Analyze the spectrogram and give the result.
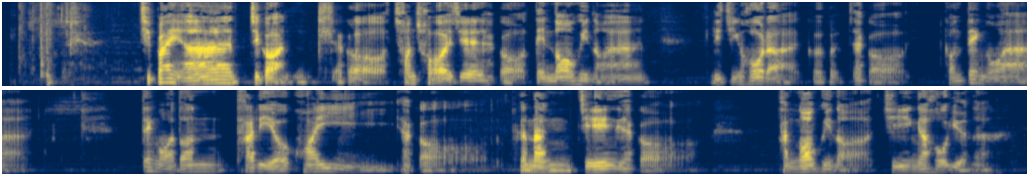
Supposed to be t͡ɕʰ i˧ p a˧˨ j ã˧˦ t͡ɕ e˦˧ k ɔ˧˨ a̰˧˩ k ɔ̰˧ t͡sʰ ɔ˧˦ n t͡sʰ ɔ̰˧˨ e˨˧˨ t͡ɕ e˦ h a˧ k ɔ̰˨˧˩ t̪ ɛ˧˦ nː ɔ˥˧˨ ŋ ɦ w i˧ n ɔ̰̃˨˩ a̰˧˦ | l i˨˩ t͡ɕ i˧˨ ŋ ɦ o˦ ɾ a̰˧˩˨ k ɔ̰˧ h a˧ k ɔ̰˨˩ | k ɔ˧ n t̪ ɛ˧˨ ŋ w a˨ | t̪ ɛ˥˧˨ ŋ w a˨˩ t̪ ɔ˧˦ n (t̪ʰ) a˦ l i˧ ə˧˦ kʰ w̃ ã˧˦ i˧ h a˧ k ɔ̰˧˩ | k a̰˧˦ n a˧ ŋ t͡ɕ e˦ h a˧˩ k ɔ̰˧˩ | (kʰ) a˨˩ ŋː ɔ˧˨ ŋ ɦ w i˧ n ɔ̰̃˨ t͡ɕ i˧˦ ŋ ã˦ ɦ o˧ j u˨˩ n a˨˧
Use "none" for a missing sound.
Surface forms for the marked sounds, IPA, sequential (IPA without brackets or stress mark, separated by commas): t̪ʰ, pʰ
